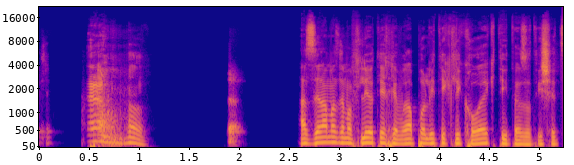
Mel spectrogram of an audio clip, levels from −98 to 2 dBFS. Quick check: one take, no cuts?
yes; 0 cuts

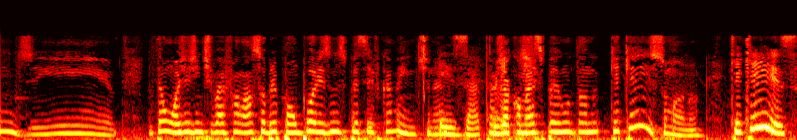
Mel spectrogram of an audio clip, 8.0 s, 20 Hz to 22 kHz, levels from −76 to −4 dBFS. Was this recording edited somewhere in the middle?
no; 0 cuts

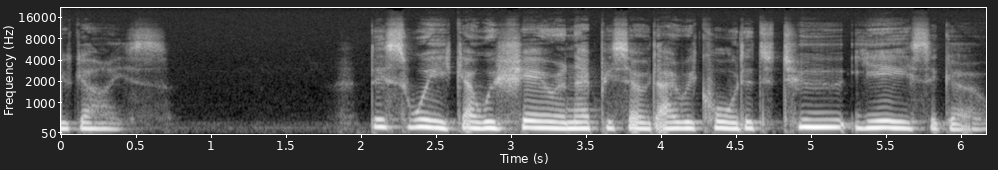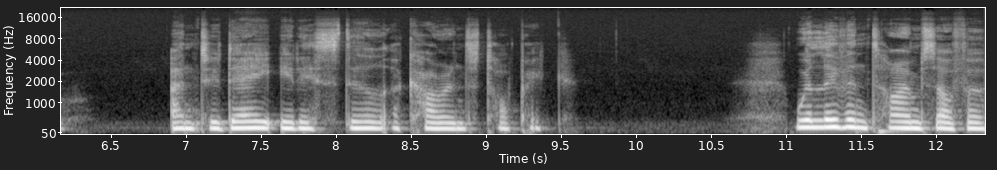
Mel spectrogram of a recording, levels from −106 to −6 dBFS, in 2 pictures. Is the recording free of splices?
yes; 0 cuts

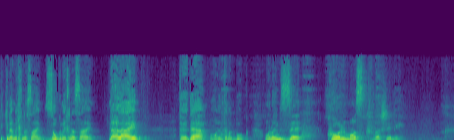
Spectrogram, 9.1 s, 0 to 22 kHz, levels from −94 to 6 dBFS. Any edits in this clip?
no; 0 cuts

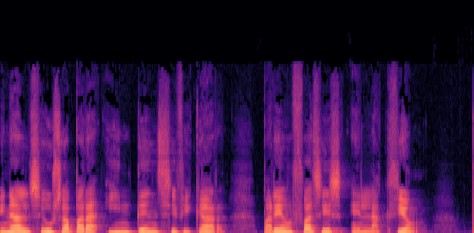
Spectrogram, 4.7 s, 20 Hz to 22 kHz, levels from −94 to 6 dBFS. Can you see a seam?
yes; 1 cut; at 2.7 s

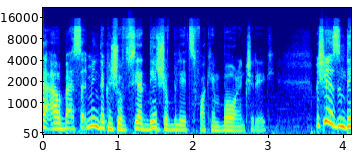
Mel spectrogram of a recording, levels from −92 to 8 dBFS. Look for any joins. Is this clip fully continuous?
no; 1 cut; at 1.5 s

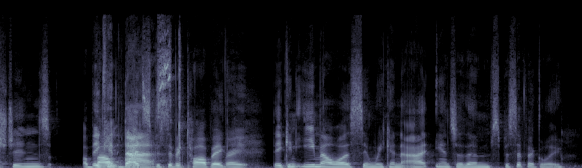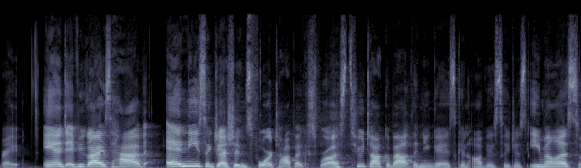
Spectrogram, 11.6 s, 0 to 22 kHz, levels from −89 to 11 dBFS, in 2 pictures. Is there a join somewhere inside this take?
no; 0 cuts

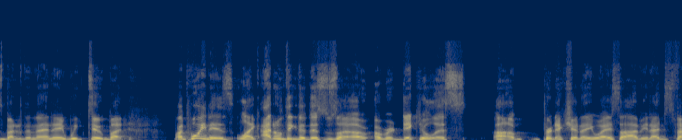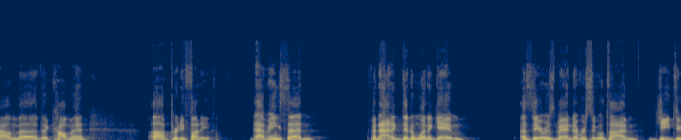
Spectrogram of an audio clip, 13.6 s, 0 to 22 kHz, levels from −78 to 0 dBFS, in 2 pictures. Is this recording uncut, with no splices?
yes; 0 cuts

